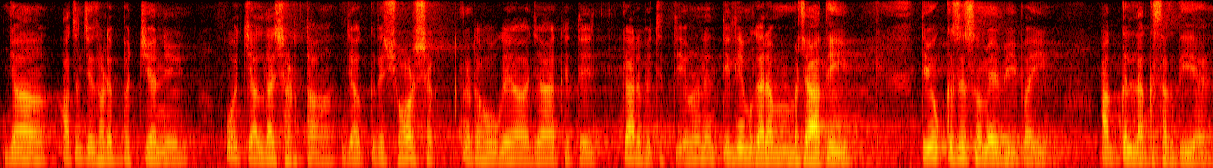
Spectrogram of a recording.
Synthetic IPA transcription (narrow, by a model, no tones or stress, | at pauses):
d͡ʒãːət͡ʃet̪ʰaːɽɖeːbətːʃjãːneː | oːt͡ʃəld̪aːt͡ʃʰəɽt̪aːd͡ʒãːkɪt̪eːʃɔːʈʃəkəʈɦoːɡɪjaːd͡ʒãːkɪt̪eː | kəɾbɪt͡ʃt̪iːʊnãːneːt̪ɪliːbəɡɛːɾaːmət͡ʃaːt̪iː | t̪eːoːkɪseːsəmẽːbiːpəːiː | əɡləɡsəkd̪iːɦɛː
